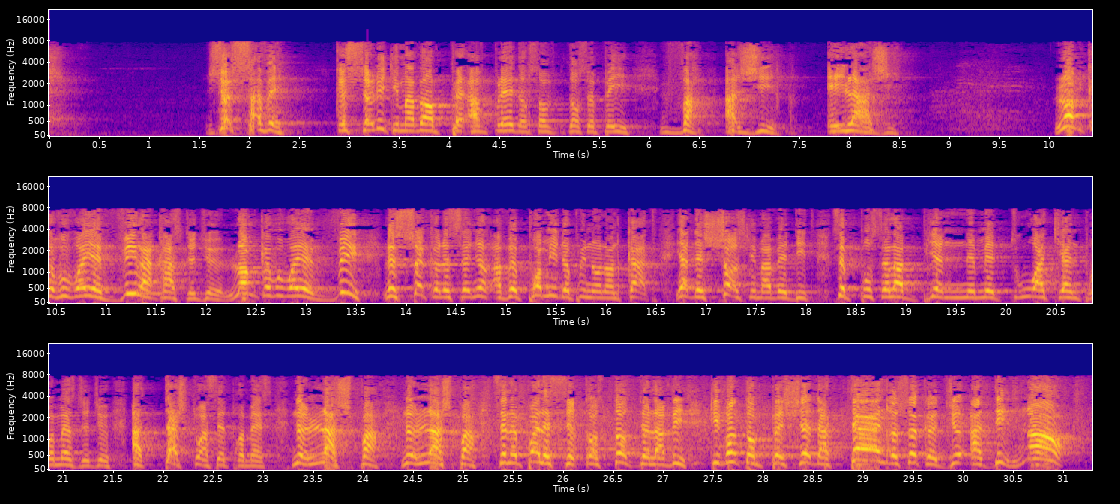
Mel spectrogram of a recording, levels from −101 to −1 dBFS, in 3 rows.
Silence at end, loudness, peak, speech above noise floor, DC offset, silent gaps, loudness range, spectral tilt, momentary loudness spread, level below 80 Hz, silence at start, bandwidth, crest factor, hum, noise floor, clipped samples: 0.05 s; -15 LUFS; 0 dBFS; 47 dB; under 0.1%; none; 7 LU; -2.5 dB/octave; 11 LU; -54 dBFS; 0 s; 8 kHz; 16 dB; none; -63 dBFS; under 0.1%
